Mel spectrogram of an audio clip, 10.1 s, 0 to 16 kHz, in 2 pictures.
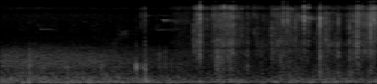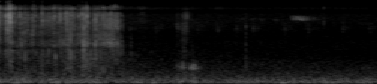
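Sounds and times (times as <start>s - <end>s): dry leaves rustling and crackling: 2.5s - 6.7s.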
